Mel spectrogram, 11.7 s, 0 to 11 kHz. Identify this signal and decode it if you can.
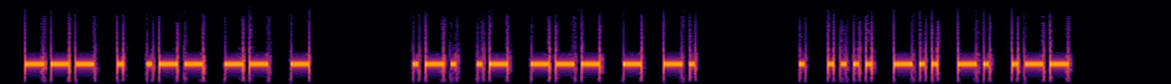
Morse code, heard as a keyed tone, about 19 wpm, 800 Hz. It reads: OEWMT RAOTN EHDNW
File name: CW / DET / 1 3 1500C S B 18wpm 1916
